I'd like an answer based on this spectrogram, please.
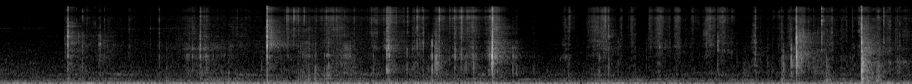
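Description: Cardboard and paper packaging of a prepaid SIM card being handled and torn open by hand: crinkling and rustling broken by a few sharp snaps, the loudest near the middle and near the end.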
